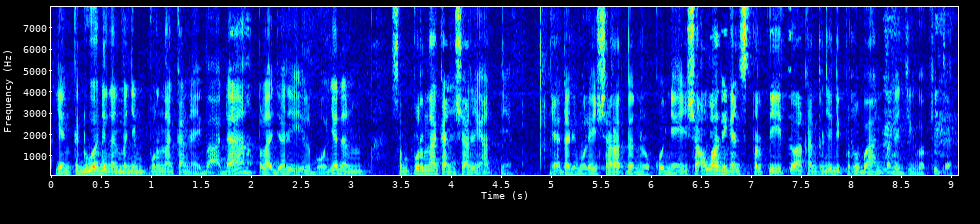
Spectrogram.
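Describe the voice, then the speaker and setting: A man preaching a sermon in a gravelly, creaky voice at a brisk clip. He recites Arabic prayers and then explains them in earnest paraphrase, and puts rhetorical questions to his listeners. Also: medium pitch, noisy background.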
